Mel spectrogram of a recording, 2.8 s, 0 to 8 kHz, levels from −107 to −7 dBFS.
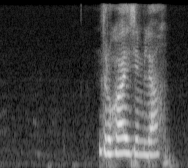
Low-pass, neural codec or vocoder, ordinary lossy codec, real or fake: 7.2 kHz; vocoder, 22.05 kHz, 80 mel bands, WaveNeXt; AAC, 32 kbps; fake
